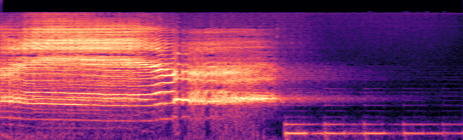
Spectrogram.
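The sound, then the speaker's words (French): A newborn baby lets out a loud, shrill squealing cry, sustained for a few seconds, then it gives way to a steady low electronic drone with soft rhythmic pulses. “L'émergence d'un corps visqueux, piaillant, d'un blanc cireux.”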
